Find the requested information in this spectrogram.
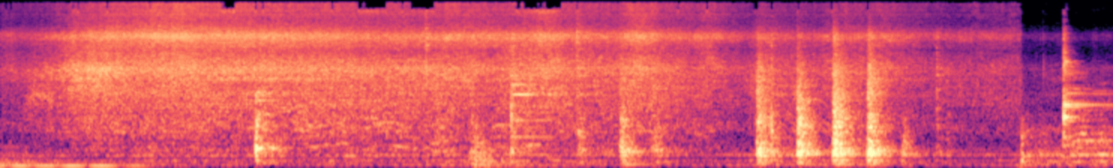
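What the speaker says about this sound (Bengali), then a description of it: "এবার দিয়ে দেবো জল একটু বেশি" A generous splash of water goes into a hot pan of potato, aubergine, bitter gourd, carrot and bean, bringing up a loud steady hiss of steam and sizzle, followed by several close scraping stirs near the end.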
